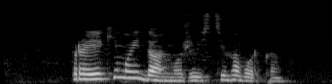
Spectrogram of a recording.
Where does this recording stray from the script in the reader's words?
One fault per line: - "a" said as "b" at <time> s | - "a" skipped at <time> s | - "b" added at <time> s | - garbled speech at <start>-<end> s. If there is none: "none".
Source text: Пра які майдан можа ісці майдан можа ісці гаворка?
- "майдан можа ісці" skipped at 2.2 s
